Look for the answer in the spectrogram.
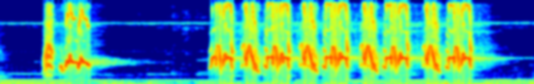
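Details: Vigorously singing sooty-headed bulbul (garuda type) calling out to a rival: a brief double chirp, a pause, then a rapid run of about nine bright, high, evenly pitched notes, clear against a quiet background.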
